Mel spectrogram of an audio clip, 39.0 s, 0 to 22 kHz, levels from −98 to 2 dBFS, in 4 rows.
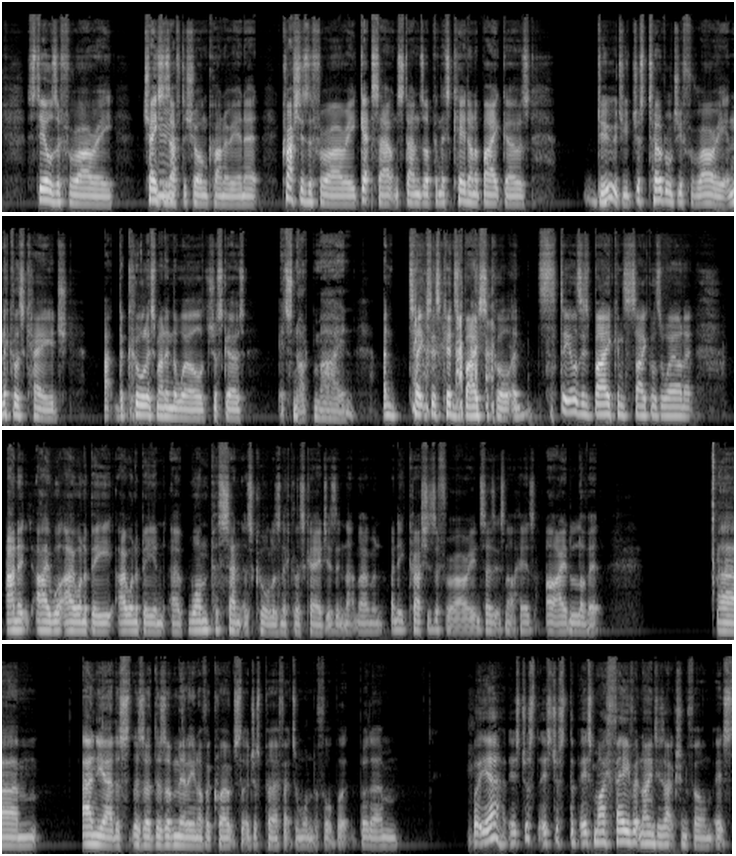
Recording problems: none

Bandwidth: 17.5 kHz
